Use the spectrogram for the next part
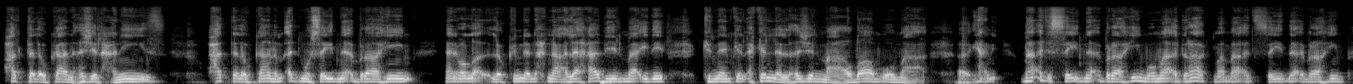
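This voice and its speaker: A man's voice: mid-range voice, racing, gravelly, a little mellow, husky. A man giving a podcast religious talk, asking rhetorical questions and answering them himself. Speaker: religious speaker.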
